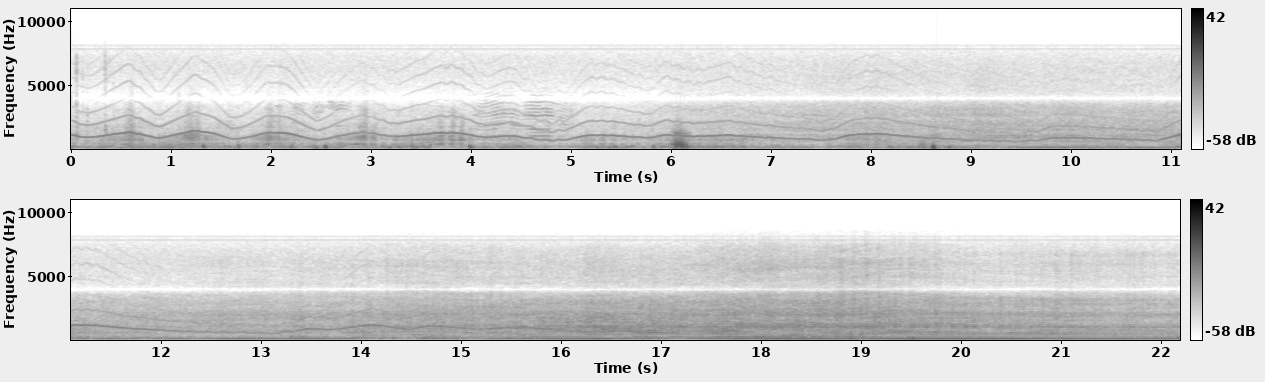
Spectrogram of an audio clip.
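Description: A siren wailing, its pitch swinging rapidly up and down at first and then in slower, wider glides. From about nine seconds in, a low steady engine hum runs underneath, with a couple of short knocks.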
